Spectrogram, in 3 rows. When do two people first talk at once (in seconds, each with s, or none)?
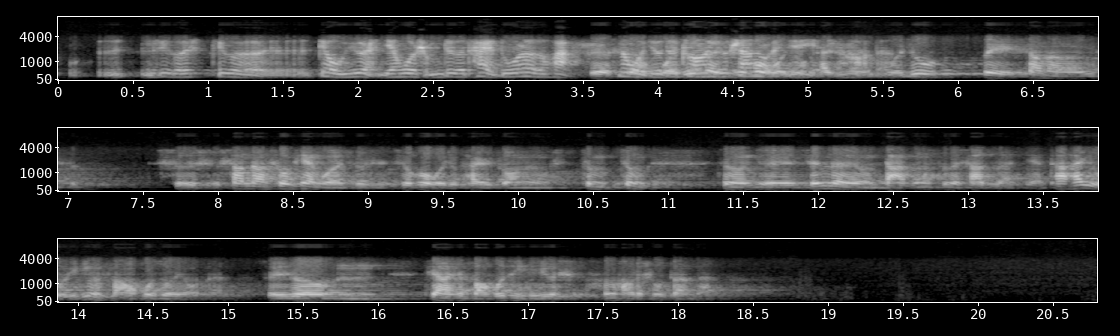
3.5 s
